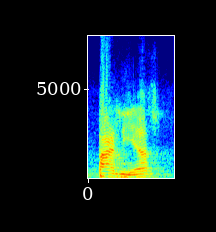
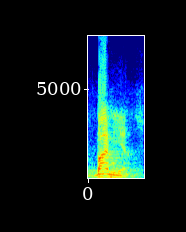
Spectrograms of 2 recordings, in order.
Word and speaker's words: Banias: Y de la misma manera, el árabe no dice Panias, sino dice Banias. Y por eso el pueblo hoy se le llama Banias.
